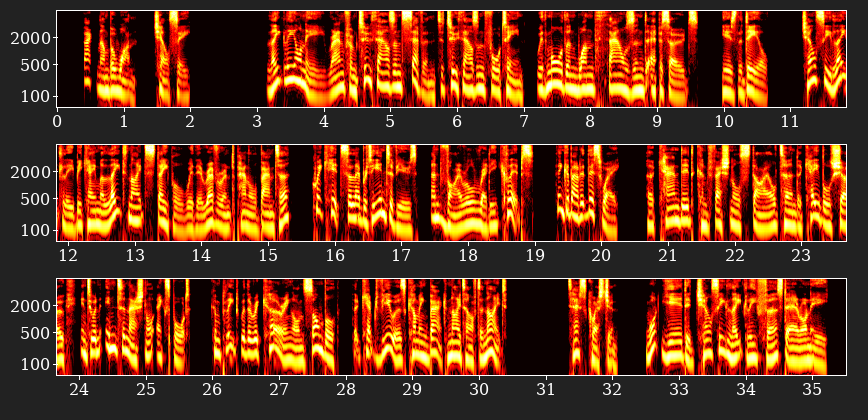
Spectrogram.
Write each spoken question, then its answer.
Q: What year did Chelsea Lately first air on E?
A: 2007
